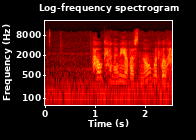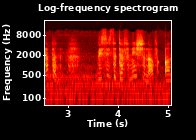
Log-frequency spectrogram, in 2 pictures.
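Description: A young woman speaks calmly and questioningly, close by.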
